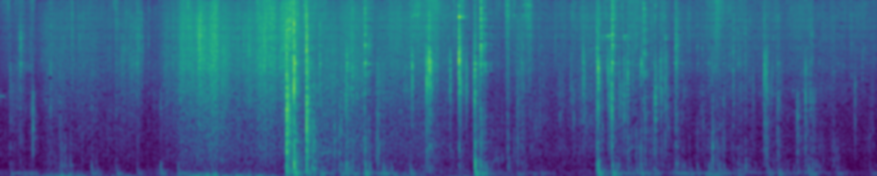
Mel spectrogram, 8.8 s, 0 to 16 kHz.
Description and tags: rocks fall with leaf rustle 3
Foley SFX produced by my me and the other members of my foley class for the jungle car chase segment of the fourth Indiana Jones film.
fall, leaf, rocks, rustle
